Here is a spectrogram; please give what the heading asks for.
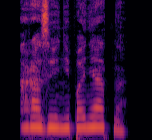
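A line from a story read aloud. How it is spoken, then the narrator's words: Barely audible. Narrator (Russian): Едва слышно отозвалась аристократка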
